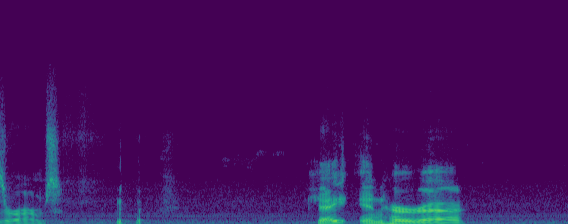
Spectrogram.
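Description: A man speaks with animation into a microphone, heard through an online call.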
